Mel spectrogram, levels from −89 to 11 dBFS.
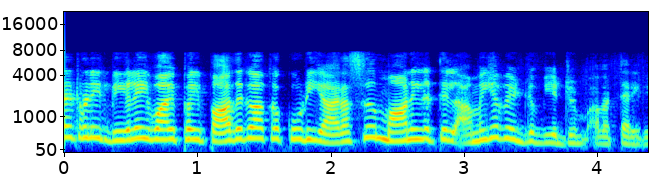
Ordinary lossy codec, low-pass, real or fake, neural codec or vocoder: none; none; fake; codec, 16 kHz, 0.8 kbps, ZipCodec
